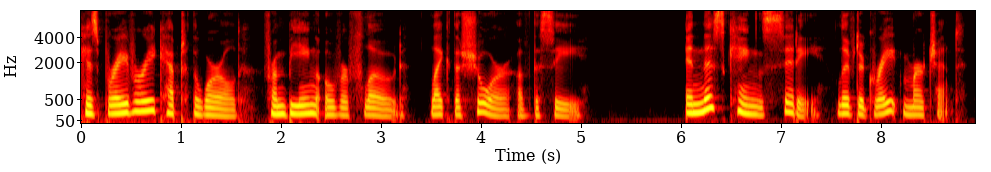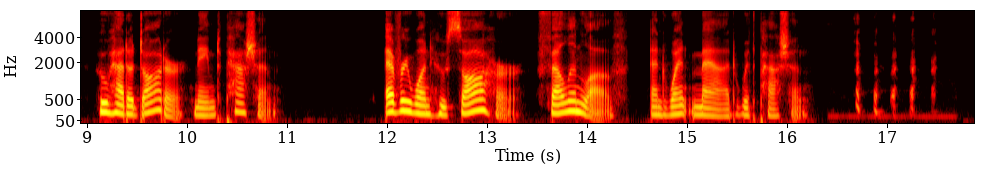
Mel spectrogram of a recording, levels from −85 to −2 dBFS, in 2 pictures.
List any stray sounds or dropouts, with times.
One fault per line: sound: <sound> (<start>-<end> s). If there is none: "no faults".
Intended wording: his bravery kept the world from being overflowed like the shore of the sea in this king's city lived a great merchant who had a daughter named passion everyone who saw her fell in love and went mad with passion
sound: laugh (16.4-17.7 s)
